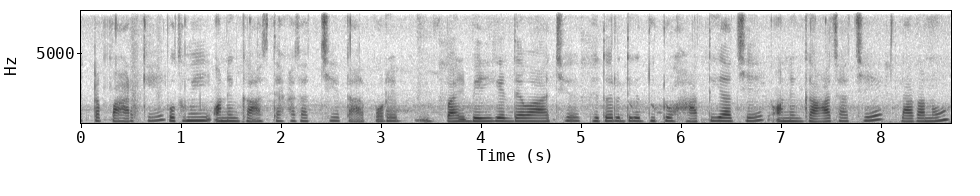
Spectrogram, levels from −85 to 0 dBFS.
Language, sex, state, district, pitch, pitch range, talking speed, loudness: Bengali, female, West Bengal, Kolkata, 225 Hz, 215-240 Hz, 140 wpm, -30 LUFS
